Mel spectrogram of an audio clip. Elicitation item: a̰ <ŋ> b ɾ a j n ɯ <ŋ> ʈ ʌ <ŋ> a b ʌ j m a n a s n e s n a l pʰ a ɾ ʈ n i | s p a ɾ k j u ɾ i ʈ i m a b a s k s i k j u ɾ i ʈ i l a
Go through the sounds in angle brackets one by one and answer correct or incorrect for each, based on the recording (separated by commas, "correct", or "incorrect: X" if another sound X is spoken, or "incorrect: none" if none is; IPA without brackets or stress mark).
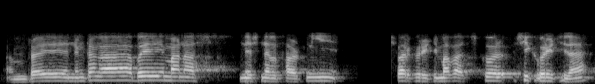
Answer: incorrect: m, correct, correct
